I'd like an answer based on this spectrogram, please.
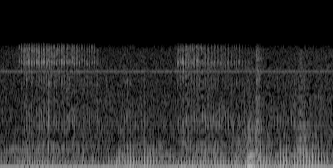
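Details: Cat purring close up: low, buzzing rumble pulsing quickly, growing stronger in breathy waves roughly every second, with one brief bump near the end and a faint steady whine in the background.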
